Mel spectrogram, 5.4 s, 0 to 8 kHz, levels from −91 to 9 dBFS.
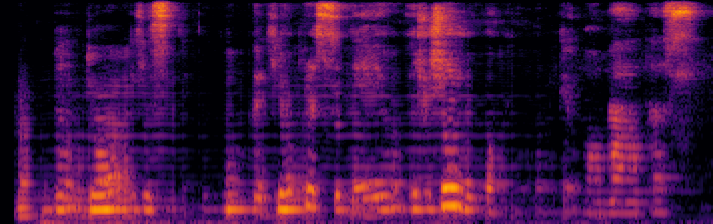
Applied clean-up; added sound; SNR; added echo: neural mask model DeepFilterNet 3.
